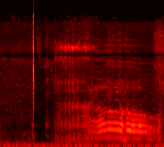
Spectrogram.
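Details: French Bulldog indoors, scared and worried after hearing a cat sound played from a phone; a sharp click, then a drawn-out whine with wavering, slightly rising then falling pitch lasting over a second.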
